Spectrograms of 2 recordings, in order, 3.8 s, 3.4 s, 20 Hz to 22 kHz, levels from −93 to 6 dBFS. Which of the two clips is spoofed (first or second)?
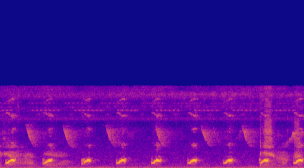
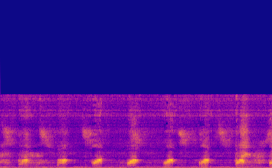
second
